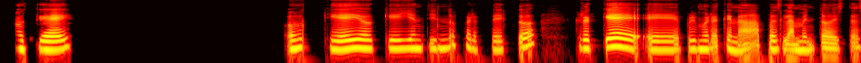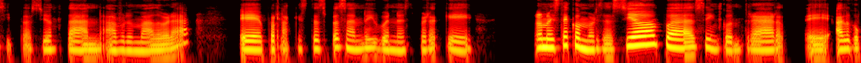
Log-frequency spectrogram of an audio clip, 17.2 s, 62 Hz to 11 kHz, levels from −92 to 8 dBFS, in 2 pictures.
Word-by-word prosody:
Okey. 200 0 +3 2.1
Okey, 205 0 +1
okey, 210 0 -2
entiendo 215 +3 -3
perfecto. 200 +5 -4 0.4
Creo 215 -2 -1
que, 235 -3 +7
eh, 185 0 -1
primero 200 -1 -2
que 205 - -3
nada, - - 0
pues 195 0 -2
lamento 95 +3 -1
esta 105 +2 -4
situación 195 - -9
tan 95 0 -1
abrumadora, 175 - -3 0.5
eh, 190 -1 +4
por 195 - -5
la - - -8
que 200 - -15
estás 205 0 -7
pasando, 215 -2 -3
y 220 - -3
bueno, 185 -2 -4
espero 185 +1 -7
que 180 +2 -4 0.6
con 230 0 +5
esta 225 +5 +2
conversación 255 - +5
puedas 215 - +4
encontrar, 195 -1 -2 0.2
eh, 95 0 -2
algo 205 0 +1
200 Hz, 120 wpm, -24 LUFS, 185-215 Hz, 2.1 s, que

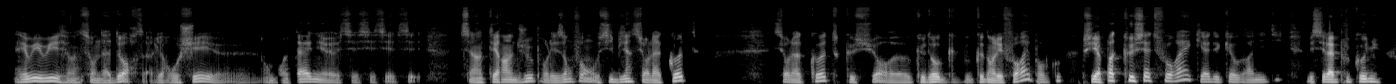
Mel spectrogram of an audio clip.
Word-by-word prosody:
Et 115 +2 0
oui, 150 +2 +5
oui, 145 -4 +3
oh, 85 -1 -6
ça 105 +4 -6
on 85 - -6
adore 85 - 0
ça, - - -14
les - - -7
rochers, 110 +6 -2
heu, - - -12 0.3
en 100 - -11
Bretagne 110 +6 -1
heu, - - -6
c'est - - -13
c'est - - -14
c'est - - -10
c'est - - -13 0.3
c'est - - -6
un 95 +1 0
terrain 115 -2 +2
de 105 - -3
jeu 140 +6 0
pour 100 - -8
les 100 +4 -1
enfants 120 0 -3
aussi 115 - -4
bien 130 +5 0
sur 110 -5 -3
la 100 -1 0
côte 165 +3 +3 0.8
sur - - -4
la 100 -1 0
côte 160 - -1
que 110 - -5
sur, 95 -2 -3
heu 95 0 -4
que 110 - 0
dans 115 +2 +6
q 105 0 -13
q - - -10
que 120 - +1
dans 110 -3 +1
les 100 0 +5
forêts 205 - +1
pour 115 - -5
le - - -11
coup. 170 +9 -9 0.2
Puisqu'il - - +2
y - - +11
a - - +7
pas 175 - +7
que 175 0 +4
cette 175 -1 +1
forêt 180 +8 0
qui 205 - -8
a 125 - +2
des 115 -2 -5
chaos 115 -2 -2
granitiques, 110 - -7 0.2
mais - - -4
c'est 120 - +1
la 115 - +11
plus 115 +2 -6
connue. 130 -3 +2
115 Hz, 280 wpm, -24 LUFS, 100-135 Hz, 0.8 s, y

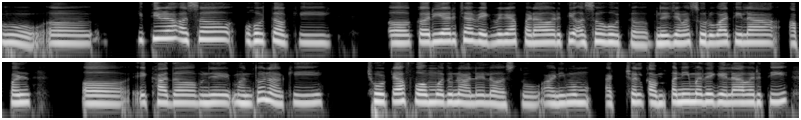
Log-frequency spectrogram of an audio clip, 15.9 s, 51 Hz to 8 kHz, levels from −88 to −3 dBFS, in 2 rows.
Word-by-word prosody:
हो. 215 -1 0 0.3
अ, 200 -1 -2 0.5
किती 265 +3 +1
वेळा 300 +1 +4
असं 275 +2 +1 0.2
होतं 235 -1 +2
की, 210 -1 -6 0.8
अ, 200 0 +1
करियरच्या 230 +3 +2
वेगवेगळ्या 220 0 +1
पडावावरती 210 +2 0
असं 210 +2 -1
होतं, 205 -5 0
म्हणजे 195 +2 +1
जेव्हा 210 +1 +1
सुरुवातीला 210 0 +1 0.3
आपण 205 +2 +1 0.5
अ, 195 - -2 0.6
एखादं 205 0 -1
म्हणजे 205 0 +1
म्हणतो 205 +5 +1
ना, 245 -6 +3
की 205 0 -2 0.5
छोट्या 225 0 +4
फर्ममधून 215 -1 +3
आलेलो 200 -1 0
असतो 175 +1 -7
आणि 195 0 0
मग 210 +1 +2 0.3
अ‍ॅक्चुअल 215 +3 -3
कंपनीमध्ये 220 +2 +3
गेल्यावरती 215 +1 +1
210 Hz, 120 wpm, -23 LUFS, 200-225 Hz, 0.8 s, वेळा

